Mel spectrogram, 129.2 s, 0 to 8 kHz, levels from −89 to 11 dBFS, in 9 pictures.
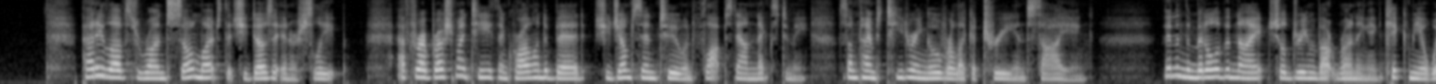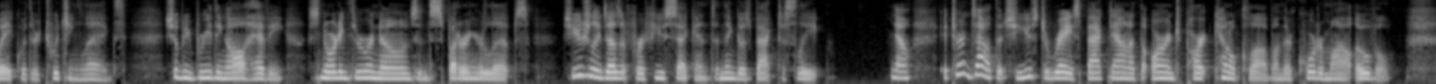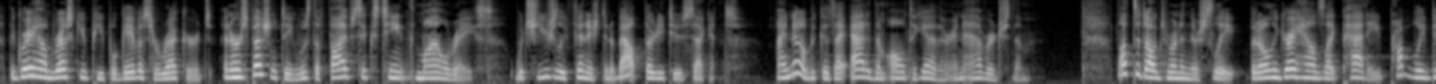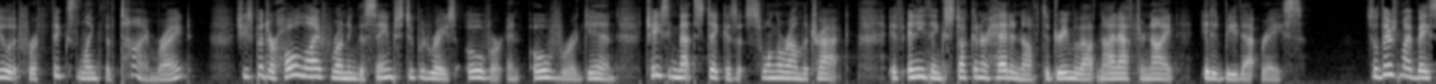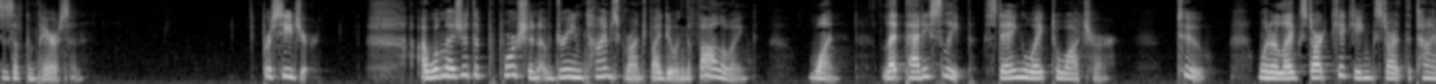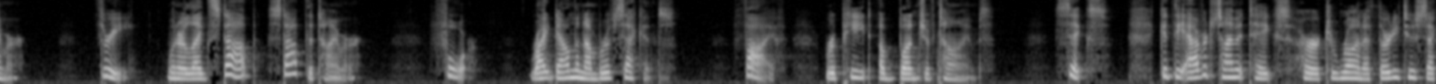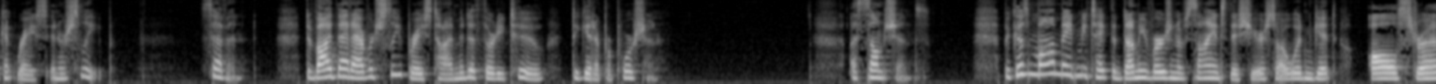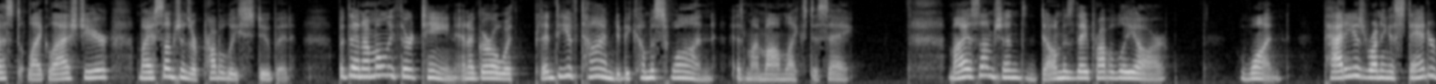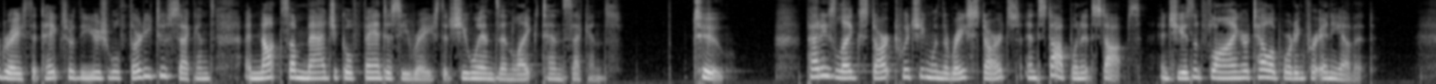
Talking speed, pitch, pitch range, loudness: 190 wpm, 225 Hz, 205-250 Hz, -18 LUFS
